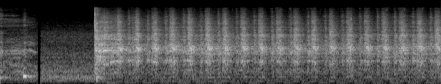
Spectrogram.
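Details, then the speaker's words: Polaris Xplorer ATV after starter replacement, started by touching wires together: starter catches and the engine fires, then runs rough at a fast pulsing beat, sputtering rather than settling to idle; fuel was leaking from a line. "so it started for a second it's spotter she's very impressed you got a video of it right yeah yeah so you could hear it sputter so just be satisfied with that"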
